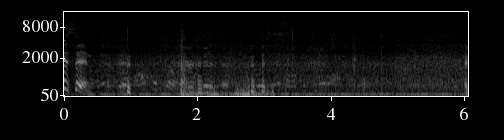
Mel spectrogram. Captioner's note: officer chuckling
